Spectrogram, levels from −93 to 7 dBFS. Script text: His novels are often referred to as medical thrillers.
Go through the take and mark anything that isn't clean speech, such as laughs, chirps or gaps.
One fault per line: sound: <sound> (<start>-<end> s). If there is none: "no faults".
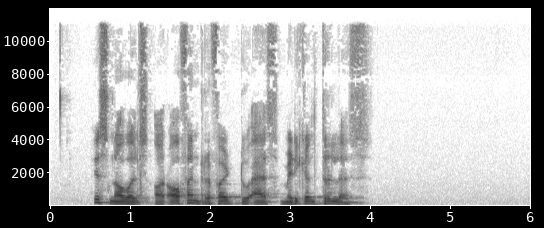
no faults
